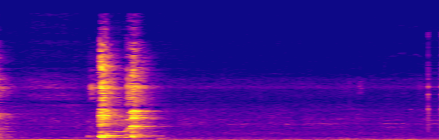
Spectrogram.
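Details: Chronic cough that has not cleared, which the patient links to heavy lifting; two short, fairly dry coughs over a steady vehicle-like background hum.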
